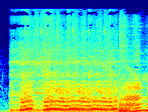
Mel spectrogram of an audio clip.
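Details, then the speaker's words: Honda EK Civic accelerating: the engine pulls, then jolts and stumbles with a big fuel surge after a new fuel pump was fitted. The owner suspects the pump or the fully rusted tank clogging the filters; the planned fix is a new pump and tank. "So while we're accelerating and we have a big jolt, we have a massive fuel surge, and this is due to the new fuel pump we put in."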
